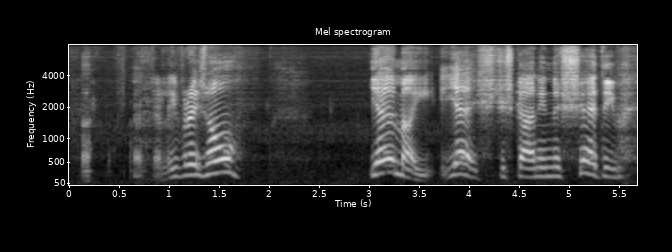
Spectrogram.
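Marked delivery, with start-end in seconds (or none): 0.1-1.7 loud, high attempt at French; tentative French accent, pitched up; best French. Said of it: "in your best French". 3.0-5.3 loud, high, rough go at Barnsley; reply like a Barnsley bloke, pitched up; not-very-good Barnsley accent, raised voice. Retold or imitated. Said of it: "I don't do a very good Barnsley accent".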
